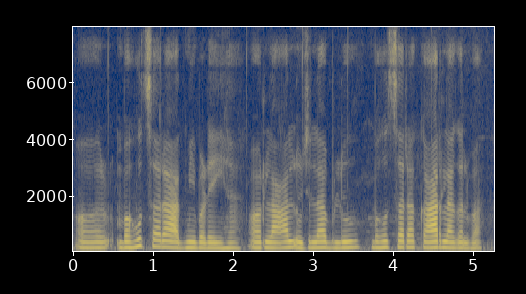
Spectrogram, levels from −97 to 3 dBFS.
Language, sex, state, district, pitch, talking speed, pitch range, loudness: Bhojpuri, female, Jharkhand, Palamu, 195 Hz, 170 wpm, 190-205 Hz, -20 LUFS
